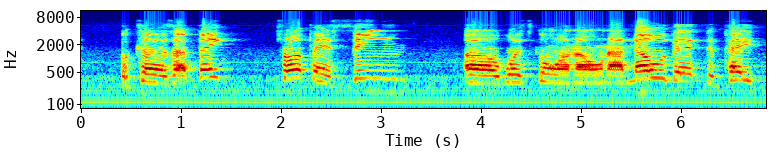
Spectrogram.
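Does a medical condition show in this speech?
Yes: cerebral palsy; mobility affected, previously off feet.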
